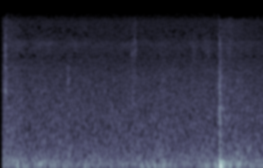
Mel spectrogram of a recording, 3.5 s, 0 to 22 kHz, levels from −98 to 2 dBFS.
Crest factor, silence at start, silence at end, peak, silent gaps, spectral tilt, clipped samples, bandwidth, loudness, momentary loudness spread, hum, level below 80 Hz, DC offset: 26 dB; 0 s; 0 s; -6 dBFS; none; -6 dB/octave; under 0.1%; 14 kHz; -33 LUFS; 21 LU; none; -36 dBFS; under 0.1%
